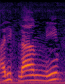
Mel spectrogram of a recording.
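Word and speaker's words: الم: بھی دیا ہے کہ اس کو آپ نے جب پڑھنا ہے تو اس کا تلفظ یوں بنے گا الف لام میم، یعنی لا کو جب کھینچیں گے مد کریں گے 6 حرکات، پھر میم مشدد ہے اس پر غنہ کریں گے، پھر میم جب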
